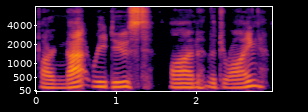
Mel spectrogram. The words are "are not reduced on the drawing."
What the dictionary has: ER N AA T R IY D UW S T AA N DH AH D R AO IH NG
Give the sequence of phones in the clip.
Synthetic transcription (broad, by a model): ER N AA T R IY D UW S T N DH AH D R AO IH NG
